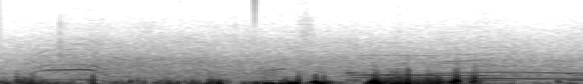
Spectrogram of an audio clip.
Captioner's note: wind blowing; people hollering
